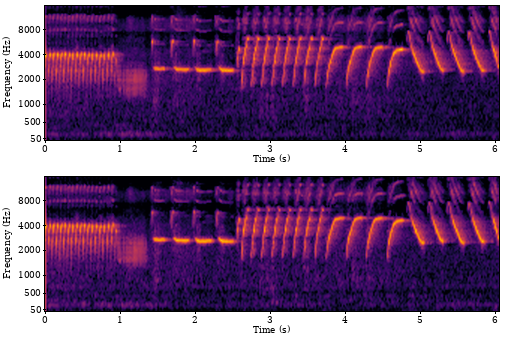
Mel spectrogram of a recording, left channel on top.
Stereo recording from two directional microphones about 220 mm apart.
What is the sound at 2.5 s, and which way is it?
Bird, centre (ahead or behind).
